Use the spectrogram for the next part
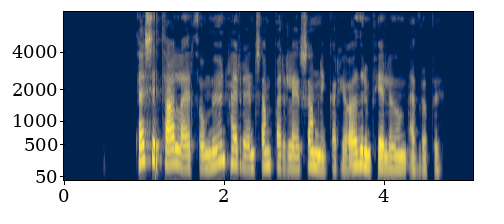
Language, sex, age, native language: Icelandic, female, 40-49, Icelandic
